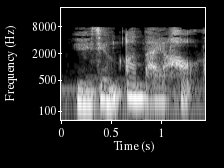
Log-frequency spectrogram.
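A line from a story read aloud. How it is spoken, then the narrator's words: Whispering. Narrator (Chinese): 贾琏 悄声告诉贾政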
